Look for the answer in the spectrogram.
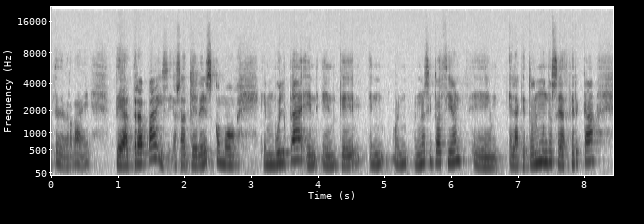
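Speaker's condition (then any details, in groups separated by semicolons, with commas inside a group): No condition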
